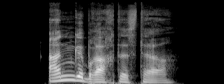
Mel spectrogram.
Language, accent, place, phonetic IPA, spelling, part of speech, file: German, Germany, Berlin, [ˈanɡəˌbʁaxtəstɐ], angebrachtester, adjective, De-angebrachtester.ogg
- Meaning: inflection of angebracht: 1. strong/mixed nominative masculine singular superlative degree 2. strong genitive/dative feminine singular superlative degree 3. strong genitive plural superlative degree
